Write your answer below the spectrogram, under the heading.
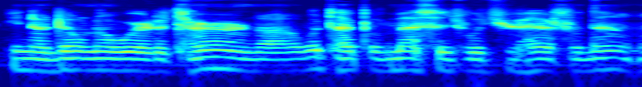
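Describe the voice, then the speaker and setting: A man with a medium pitch speaks fairly quickly in flat, monotone intonation against noticeable background noise. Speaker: podcast host. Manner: warm, supportive.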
